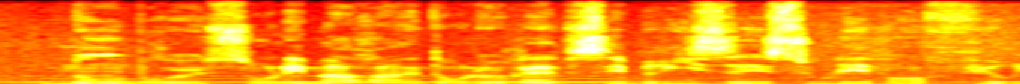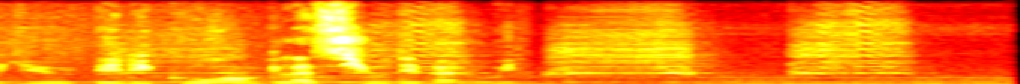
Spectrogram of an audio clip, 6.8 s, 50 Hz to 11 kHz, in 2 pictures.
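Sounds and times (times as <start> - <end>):
speech: 0.2 - 5.6
rare bird of prey screeching: 3.8 - 6.6.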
